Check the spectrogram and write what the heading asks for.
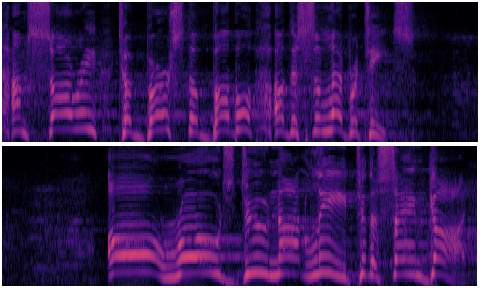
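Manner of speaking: forceful proclamation. Acted. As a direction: hammer it out word by word. Preacher proclaiming, slow and shouted.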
